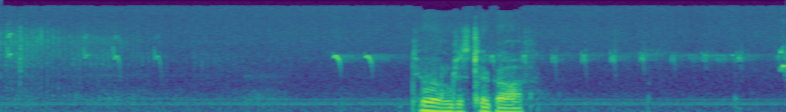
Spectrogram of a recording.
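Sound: wild birds calling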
